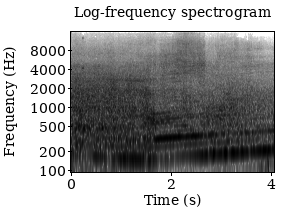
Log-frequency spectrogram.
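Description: A car driving past, with road and tyre noise and an engine note that slowly rises in pitch; the tyre noise eases off a little past halfway while the engine hum carries on.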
